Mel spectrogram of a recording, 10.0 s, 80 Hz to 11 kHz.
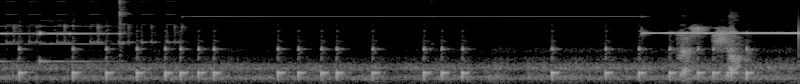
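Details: Philips IntelliVue MP30 patient monitor alarm with a ZOLL E Series defibrillator, sync and charge pressed manually after a no-shock-advised decision, on a simulated ECG rhythm: tonal alarm beeps over repeated short pulse tones, then a steady high alarm tone.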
